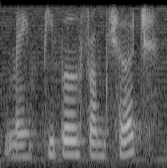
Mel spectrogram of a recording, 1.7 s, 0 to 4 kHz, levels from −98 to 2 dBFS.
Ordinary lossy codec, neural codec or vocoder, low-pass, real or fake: none; none; 3.6 kHz; real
